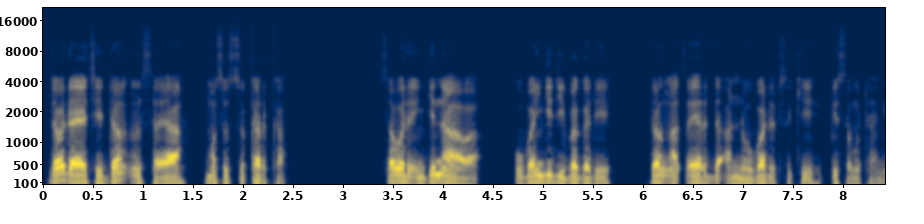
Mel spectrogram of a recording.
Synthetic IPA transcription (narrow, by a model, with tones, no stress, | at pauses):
da˦wdaː˨jaː˦t͡ʃeː˦˨dɔ˦ŋʔɪ˦˨nsɐ˨jaː˦mɐ˦su˦sʊ˦kɐ˦rka̰˨ | sɐ˦boː˨da˨ʔɪ˨ŋɡʲɪ˦naː˨wa˨ | ʔʊ˨bɐ˦ŋɡʲɪ˦d͡ʒiː˨bɐ˦ɡɐ˨deː˦ | dɔ˦ŋʔa˨sʼɐ˦jɐ˦rda˨ʔa˨nːoː˨bɐ˦da˨sʊ˦kʲeː˨b̥ɪ˦sa˨mʊ˦taː˨neː˦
